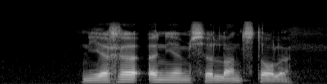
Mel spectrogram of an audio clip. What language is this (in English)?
Afrikaans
